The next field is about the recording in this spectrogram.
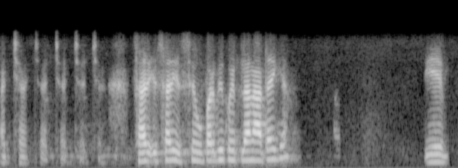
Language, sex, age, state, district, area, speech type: Urdu, male, 18-30, Uttar Pradesh, Saharanpur, urban, conversation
